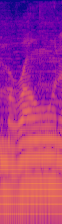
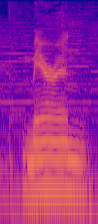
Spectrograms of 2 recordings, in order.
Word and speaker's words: Marin: He calls her Marone instead of Marin.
